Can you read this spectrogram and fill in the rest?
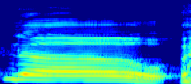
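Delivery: high loud wail of dismay; anguished cry. Pretend. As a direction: cry out in horror. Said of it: "they're like".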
